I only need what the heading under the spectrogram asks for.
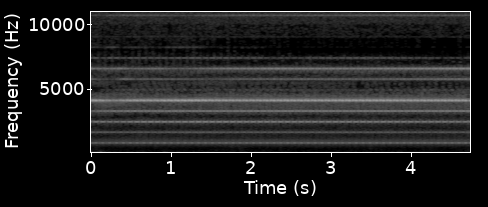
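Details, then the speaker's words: Bosch GV2 alarm panel with carbon monoxide zone tripped: continuous high beep holding one pitch, no pulsing; solid steady tone is the carbon monoxide alarm signal. "So, let's go ahead and trip uh 0.2 which is carbon monoxide. So, go and Yeah, it's just solid for"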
